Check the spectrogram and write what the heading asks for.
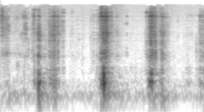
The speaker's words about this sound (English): These are good. Yeah. They're kind of like extra thick and crunchy. Chips. Well, no, they have a little bit of a barbecue flair.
